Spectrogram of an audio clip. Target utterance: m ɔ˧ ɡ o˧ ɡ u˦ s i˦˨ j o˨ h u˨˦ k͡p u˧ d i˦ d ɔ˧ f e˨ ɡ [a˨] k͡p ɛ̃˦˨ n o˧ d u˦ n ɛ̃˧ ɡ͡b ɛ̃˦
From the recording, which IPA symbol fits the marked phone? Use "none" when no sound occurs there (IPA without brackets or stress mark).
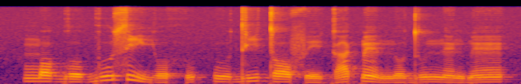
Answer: a˨˦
